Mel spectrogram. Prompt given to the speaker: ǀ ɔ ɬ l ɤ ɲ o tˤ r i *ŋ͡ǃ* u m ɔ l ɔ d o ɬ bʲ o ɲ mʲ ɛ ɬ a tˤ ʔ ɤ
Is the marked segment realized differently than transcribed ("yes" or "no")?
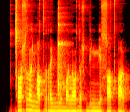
no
